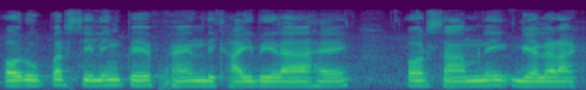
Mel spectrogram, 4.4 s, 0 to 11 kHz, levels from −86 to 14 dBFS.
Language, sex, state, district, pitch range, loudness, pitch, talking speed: Hindi, male, Bihar, Kaimur, 120-135 Hz, -18 LUFS, 125 Hz, 165 wpm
